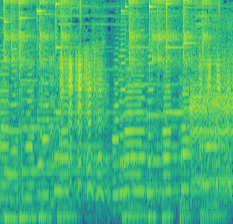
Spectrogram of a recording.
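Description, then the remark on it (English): A billy goat and a ram bleat loudly and almost without pause, their wavering cries overlapping in quick succession with a faint tinkle in the background. “There was once a man and a woman who had one billy goat and one ram.”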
